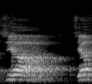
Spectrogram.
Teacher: इनके उच्चारण में स्पर्श तो होता है खास करके संघर्षण भी होता है मतलब रगड़ के साथ निकलता है च च बोलेंगे तो रगड़ के साथ भी यह वर्ण जो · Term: स्पर्श संघर्षी व्यंजन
